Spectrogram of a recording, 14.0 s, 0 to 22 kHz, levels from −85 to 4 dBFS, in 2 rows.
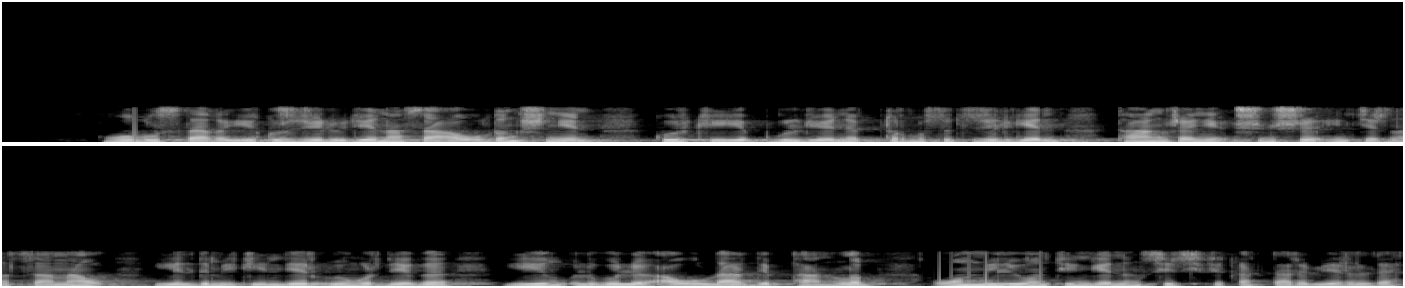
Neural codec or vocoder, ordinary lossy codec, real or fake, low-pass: none; none; real; 5.4 kHz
